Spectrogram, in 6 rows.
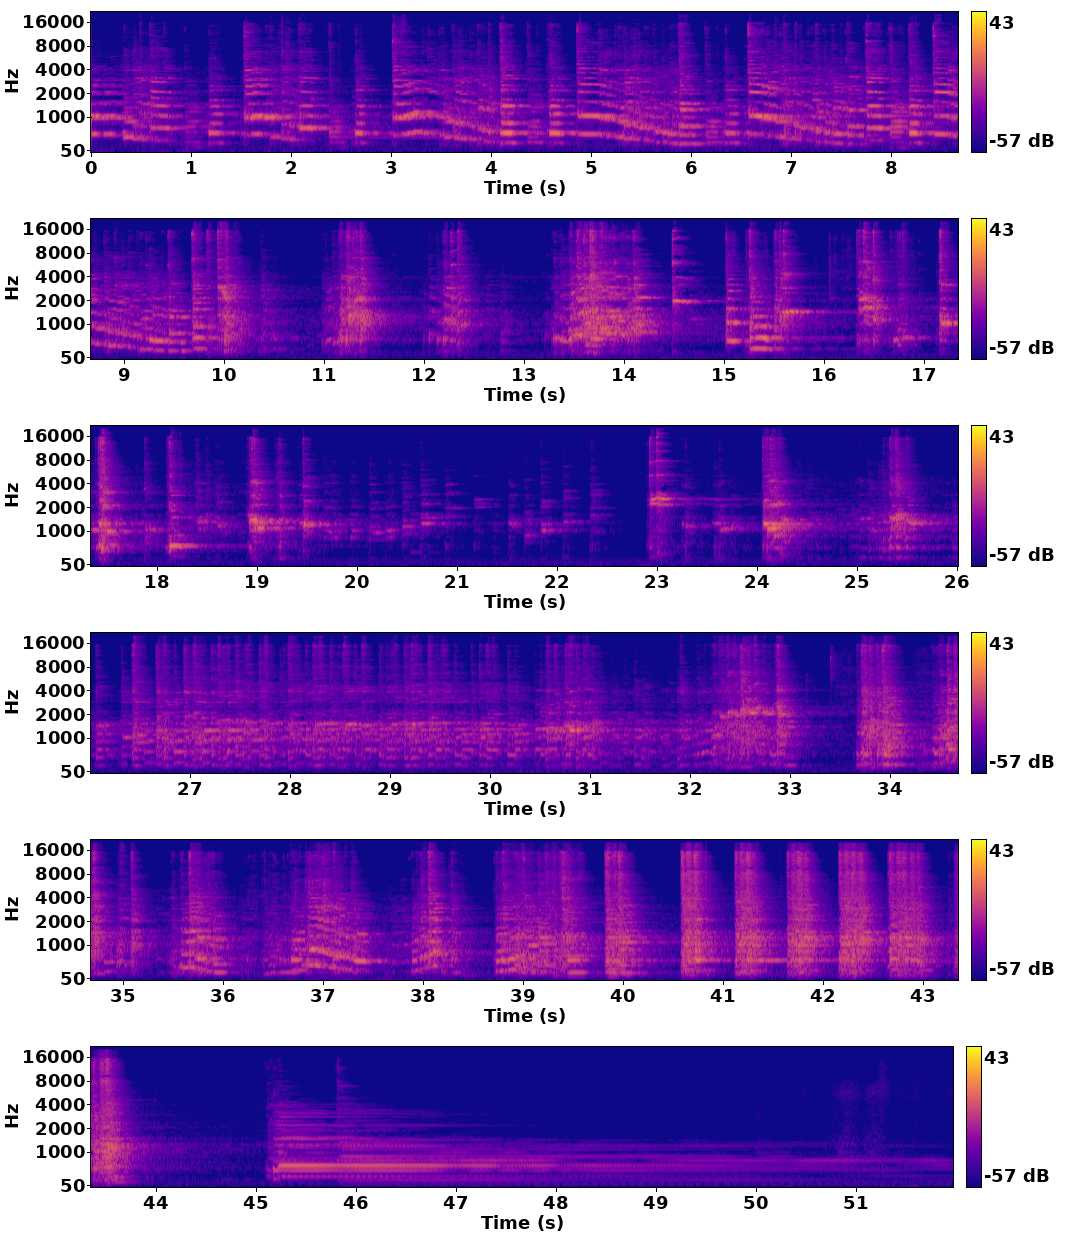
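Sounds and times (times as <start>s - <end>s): electric guitar chords: 45.1s - 51.9s.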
